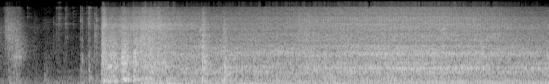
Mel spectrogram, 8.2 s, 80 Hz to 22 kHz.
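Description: Alfa Romeo 147/156 2.0 Twin Spark engine cranks briefly and catches after a quiet moment, then settles into a loud, steady idle with a slightly uneven misfiring beat.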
